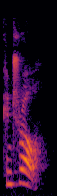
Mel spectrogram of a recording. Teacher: we say control or do we say control we say control second syllable is stressed the first o is reduced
